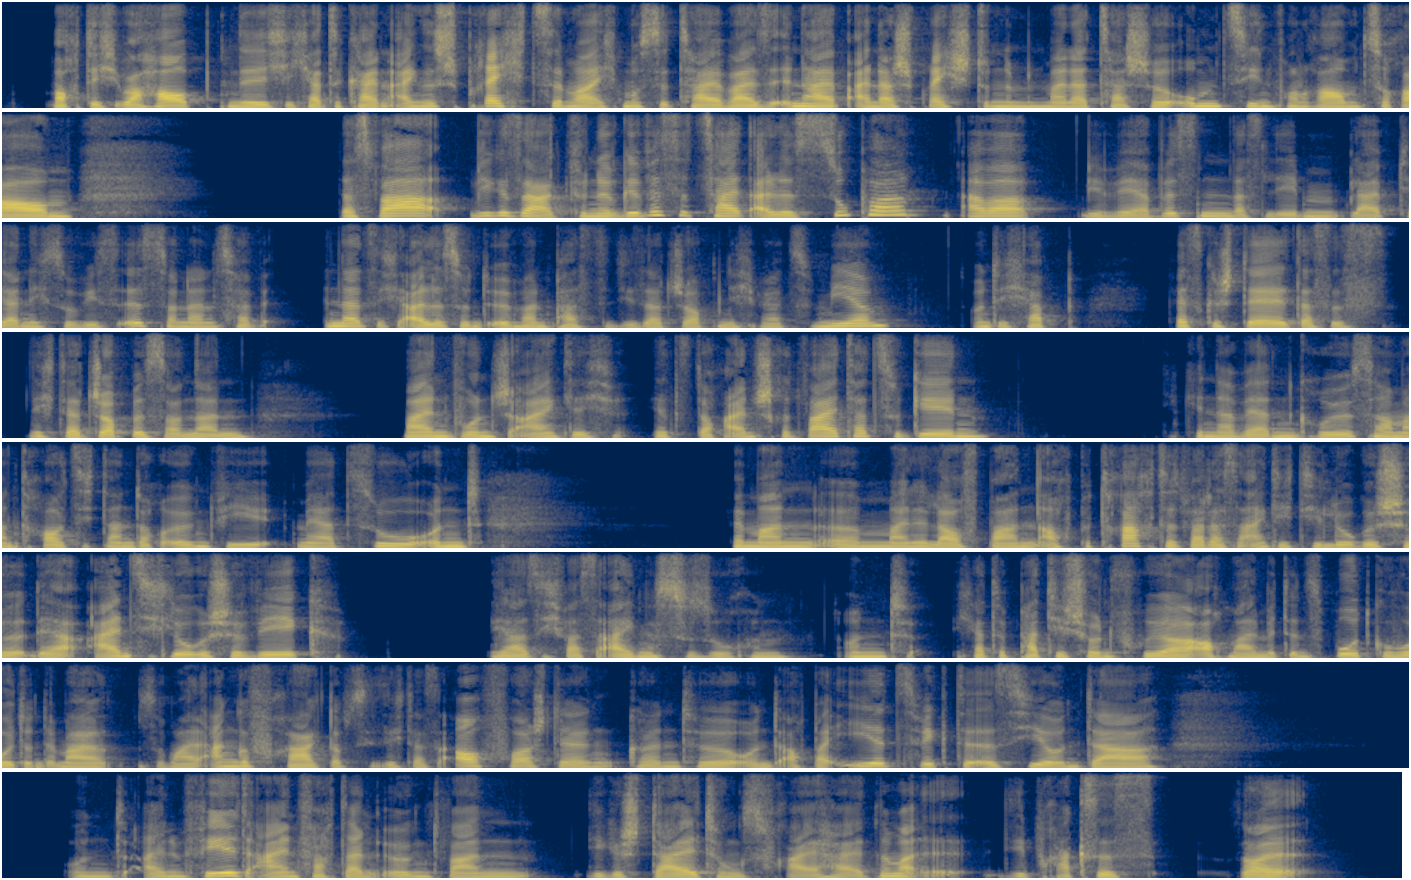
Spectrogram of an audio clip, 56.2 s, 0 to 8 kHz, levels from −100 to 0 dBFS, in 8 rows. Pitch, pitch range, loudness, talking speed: 155 Hz, 145-170 Hz, -22 LUFS, 170 wpm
